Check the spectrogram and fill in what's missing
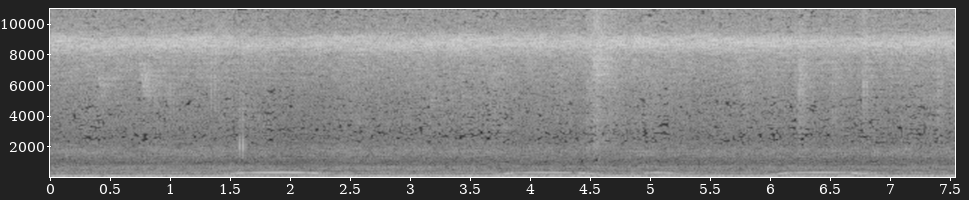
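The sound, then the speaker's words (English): Nicobar pigeon cooing: four low, soft, rising-and-falling coos at uneven intervals, partly masked by a loud, steady engine-like rumble throughout. “I want to play the sound of the Nicobar pigeon, which is its closest living relative.”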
